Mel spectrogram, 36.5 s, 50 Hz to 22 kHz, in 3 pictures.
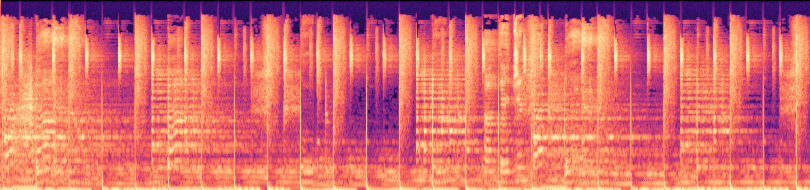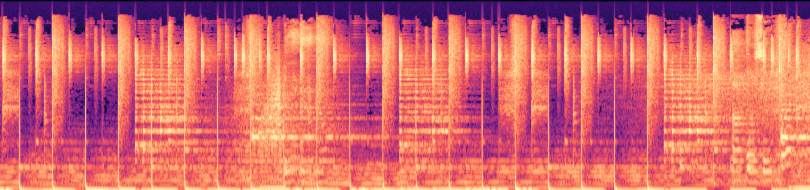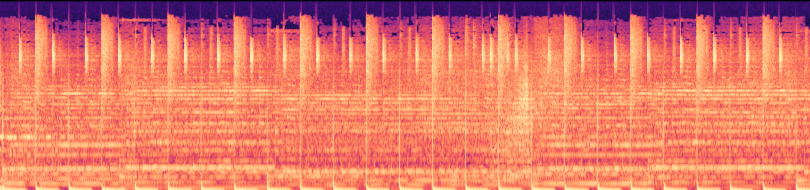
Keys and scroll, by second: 3.6 space, 5.4 space, 12.2 space, 18.5 space, 19.9 space, 26.6 v, 29.8 space, 31.9 Return, 35.9 ctrl+t.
